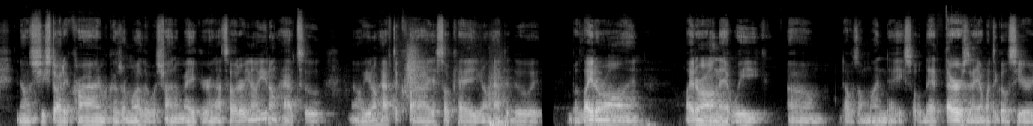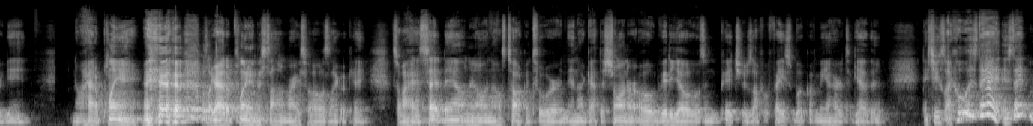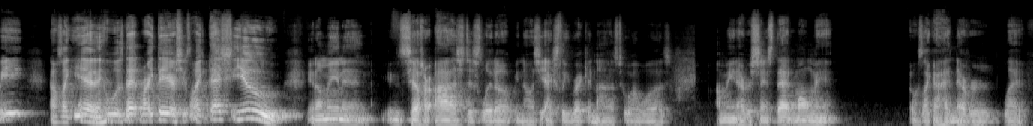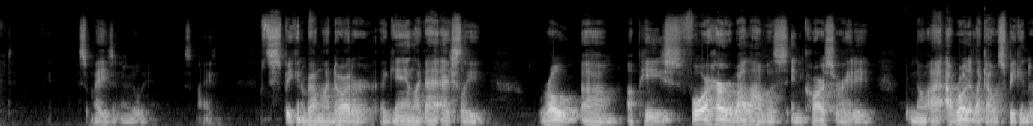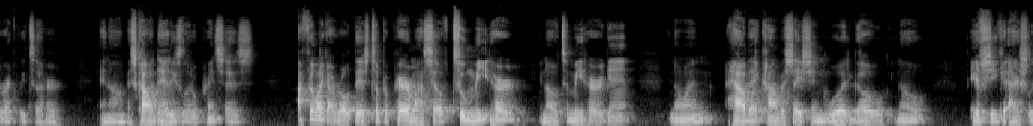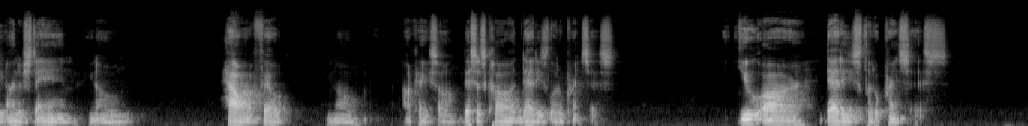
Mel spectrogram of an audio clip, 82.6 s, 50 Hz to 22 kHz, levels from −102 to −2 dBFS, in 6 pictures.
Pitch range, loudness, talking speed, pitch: 80-95 Hz, -31 LUFS, 195 wpm, 85 Hz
